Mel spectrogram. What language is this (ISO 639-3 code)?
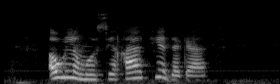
ckb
